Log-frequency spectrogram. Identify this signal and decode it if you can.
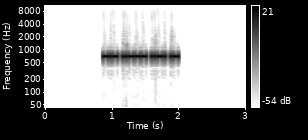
Morse code, heard as a keyed tone, about 48 wpm, 700 Hz. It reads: K2FA
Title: USA Call Signs - 6x Character Spacing - 50wpm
